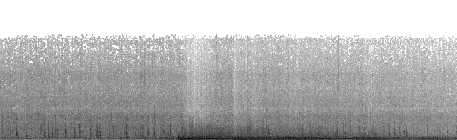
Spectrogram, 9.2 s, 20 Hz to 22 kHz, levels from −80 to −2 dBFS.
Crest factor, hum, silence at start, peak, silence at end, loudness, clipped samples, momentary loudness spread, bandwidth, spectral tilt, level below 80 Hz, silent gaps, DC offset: 12 dB; none; 0 s; -2 dBFS; 0 s; -15 LUFS; under 0.1%; 9 LU; 17 kHz; -5 dB/octave; -44 dBFS; none; under 0.1%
